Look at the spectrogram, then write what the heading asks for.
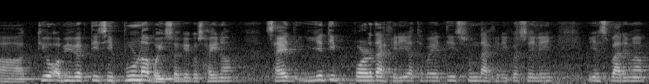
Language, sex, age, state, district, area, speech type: Nepali, male, 18-30, West Bengal, Darjeeling, rural, spontaneous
